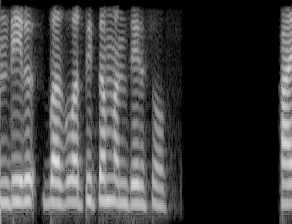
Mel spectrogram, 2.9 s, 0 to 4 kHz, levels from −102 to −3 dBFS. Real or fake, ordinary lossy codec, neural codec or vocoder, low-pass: fake; none; codec, 16 kHz, 0.7 kbps, FocalCodec; 3.6 kHz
